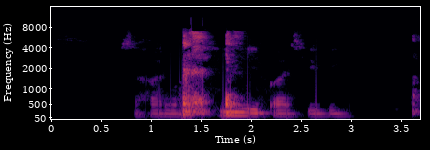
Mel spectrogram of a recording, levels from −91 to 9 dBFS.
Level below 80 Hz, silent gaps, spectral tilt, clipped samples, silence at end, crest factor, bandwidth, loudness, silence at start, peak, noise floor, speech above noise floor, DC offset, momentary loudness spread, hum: -74 dBFS; none; -3.5 dB/octave; under 0.1%; 0 s; 26 dB; 11 kHz; -37 LUFS; 0.7 s; -18 dBFS; -62 dBFS; 21 dB; under 0.1%; 25 LU; none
